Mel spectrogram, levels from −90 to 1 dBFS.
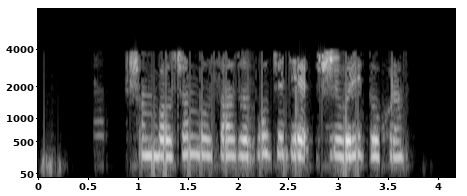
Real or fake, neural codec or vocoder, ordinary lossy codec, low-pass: real; none; AAC, 16 kbps; 7.2 kHz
